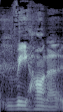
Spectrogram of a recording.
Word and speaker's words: Rihanna: So the idea is Debbie Ocean unites a team of misfit criminals that includes Awkwafina, Sarah Paulson, Kate Blanchett, Rihanna, Mindy Kaling. – Rihanna is how you actually pronounce it. – Rihanna, I believe, is how okay. kids pronounce her name.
